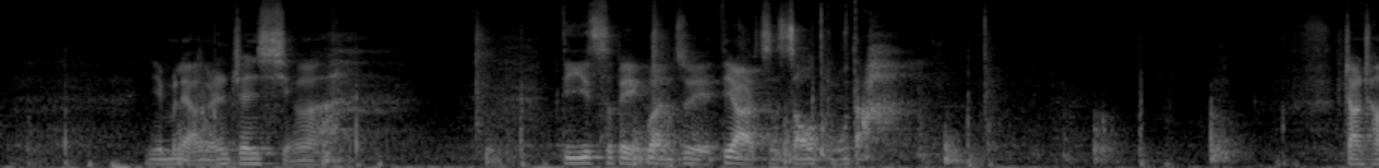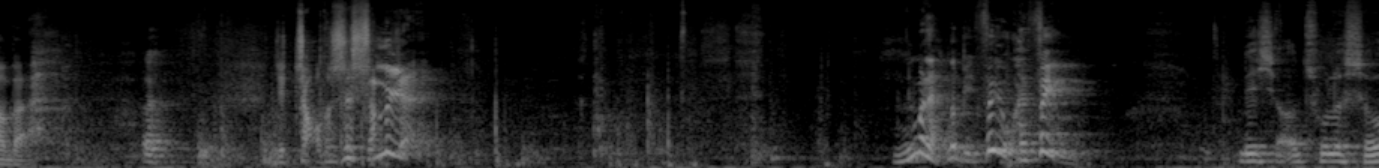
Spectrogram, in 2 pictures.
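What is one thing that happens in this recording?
A man speaks sternly and mockingly, close by.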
